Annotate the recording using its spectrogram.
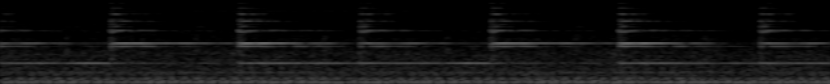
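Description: A bell-like tone struck over and over, about three strikes every two seconds, ringing over a steady low hum.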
